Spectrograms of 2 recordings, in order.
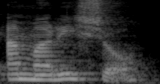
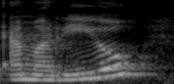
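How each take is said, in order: First: The double L has an Argentine-accent sound. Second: The double L is said as a Y sound. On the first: "they'll say amarillo because that's their accent" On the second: "it makes a Y sound"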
